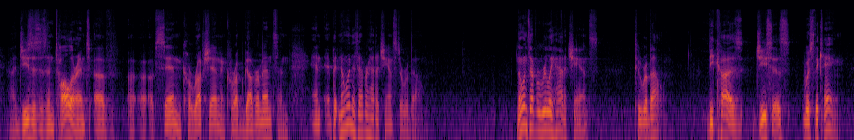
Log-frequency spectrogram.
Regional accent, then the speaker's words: Venezuela; I spent part of my growing up in Venezuela, and some of the decisions that have been coming from the rulers of that country are just so crazy.

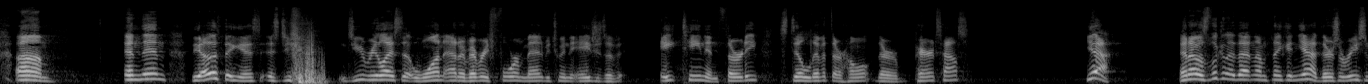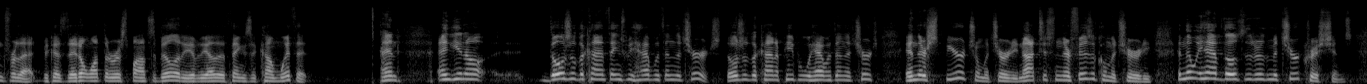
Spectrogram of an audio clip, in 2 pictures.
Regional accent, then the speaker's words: United States; I'm American

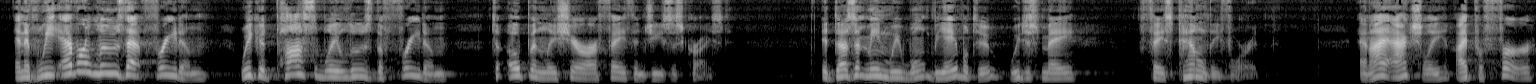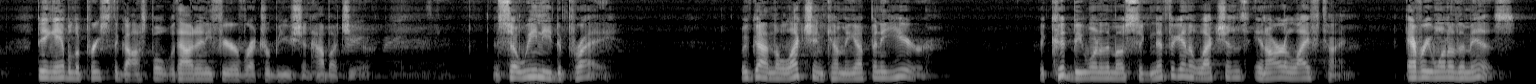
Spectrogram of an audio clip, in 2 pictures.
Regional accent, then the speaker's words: Lewiston, Idaho, United States; also born or lived in Montana; now in Great Falls, Montana, United States; I was born and raised in Lewiston, Idaho. I'm a spud.

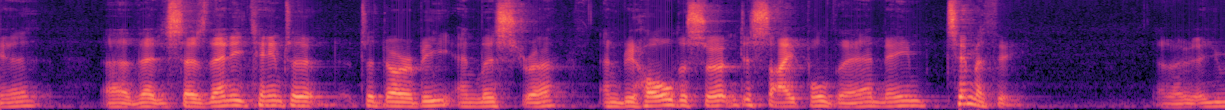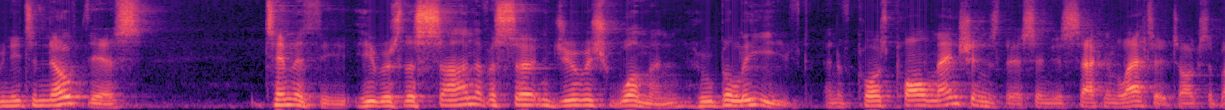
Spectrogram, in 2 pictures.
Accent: United Kingdom; now in United States; being British

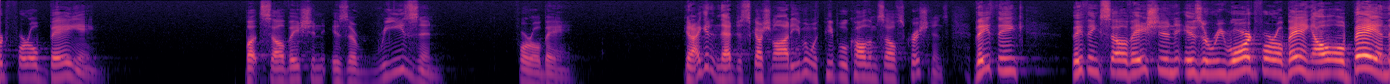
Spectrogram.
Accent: Wisconsin, United States; accent: Wisconsinite; my Wisconsinite accent

